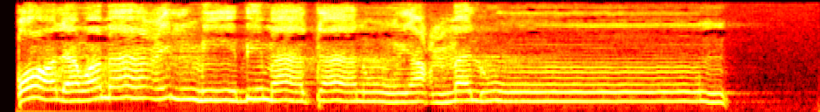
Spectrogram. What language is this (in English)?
Arabic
